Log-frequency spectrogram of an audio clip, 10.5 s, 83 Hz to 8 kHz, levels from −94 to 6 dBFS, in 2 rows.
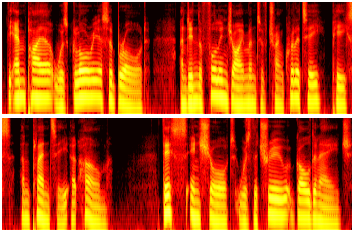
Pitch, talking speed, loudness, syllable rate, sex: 130 Hz, 145 wpm, -20 LUFS, 4.3 syllables/s, male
